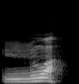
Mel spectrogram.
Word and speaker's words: noix: Une noix, donc X ici ne se prononce pas.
